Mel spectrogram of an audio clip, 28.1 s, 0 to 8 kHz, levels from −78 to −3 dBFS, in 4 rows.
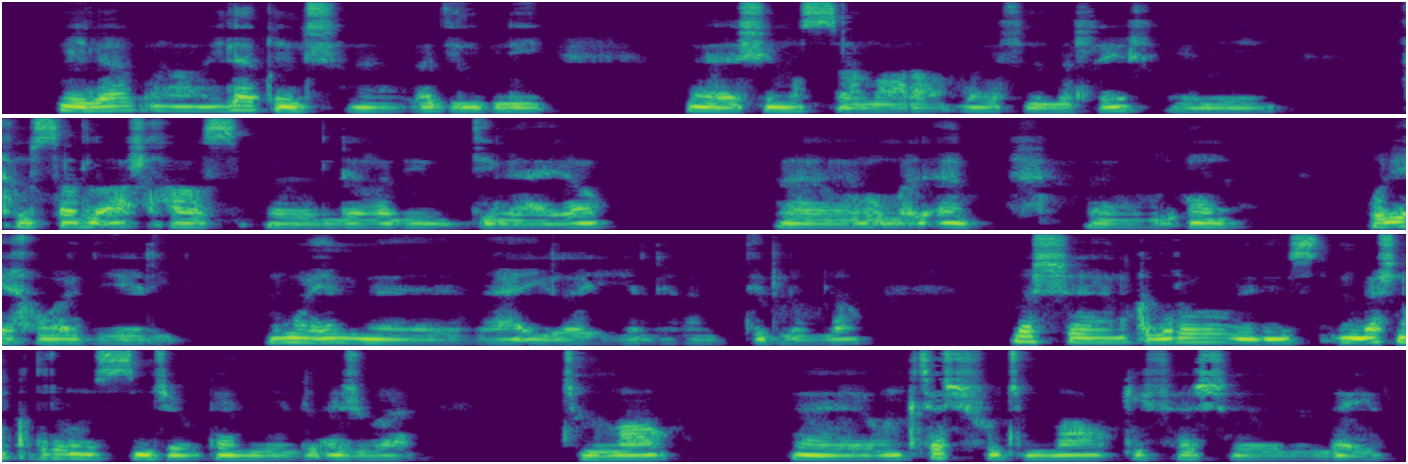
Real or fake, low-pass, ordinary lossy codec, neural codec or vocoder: real; none; none; none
